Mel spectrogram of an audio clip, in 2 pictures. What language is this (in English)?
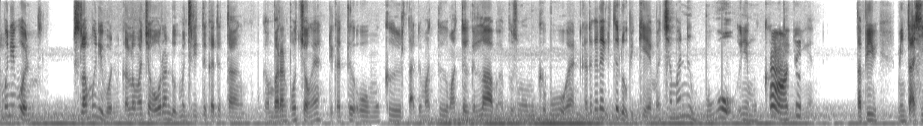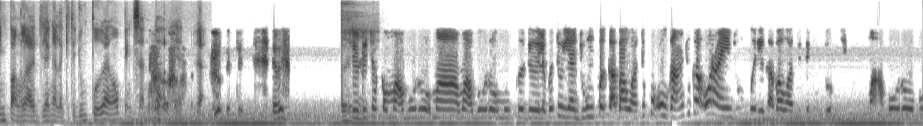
Malay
